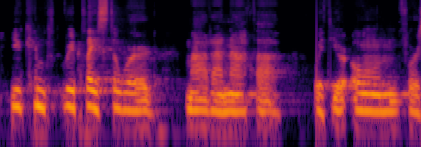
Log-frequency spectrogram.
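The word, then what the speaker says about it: Maranatha: silently begin to recite the word maratha Mar na say it with four equal syllables uming breathe normally and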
